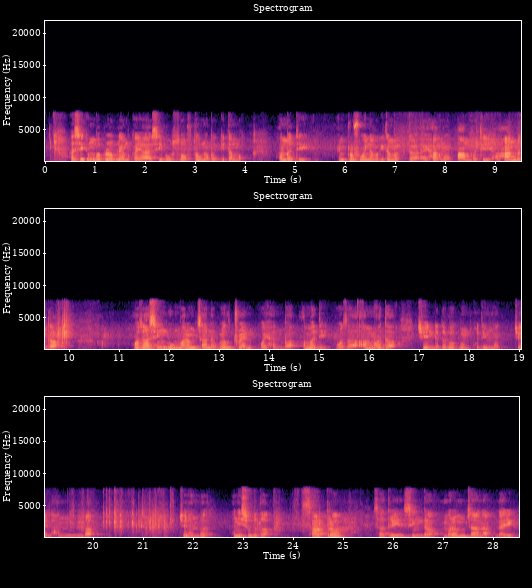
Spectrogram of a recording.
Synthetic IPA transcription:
ɐsiɡumbɐpɾoblemkɐjaɐsibɐwsolpʰtownɐbɐɡidɐmɐk̚ | ɐmɐdiː | mpɾubojnɐbɐɡidɐmɐk̚tɐɐjhak̚nɐpambɐdiɐ̰hanbɐdɐ | od͡ʒasiŋdumɐɾɐmt͡ʃanɐweltɾenojhɐnbɐːmɐdiod͡ʒaɐ̰mɐdɐ | t͡ʃenɡɐdɐbɐɡunkʰudiŋmɐk̚t͡ʃelhɐnbɐ | t͡ʃelɦɐnbɐː | nisubɐdɐ | satɾɐ | satɾisiŋdɐmɐɾɐmt͡ʃanɐdajɾek̚

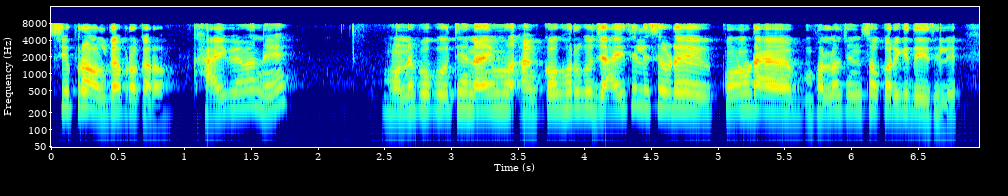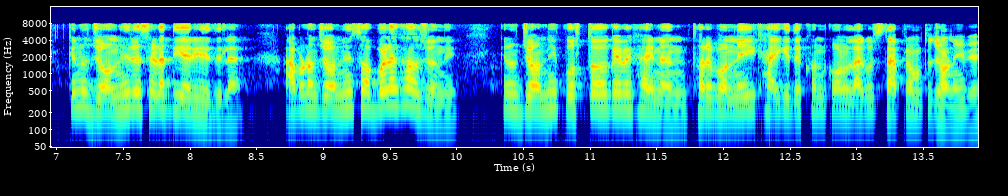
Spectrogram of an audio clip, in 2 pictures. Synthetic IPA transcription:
siɔpɾaɔlɡapɾɔkaɾɔkʰajbemane | mɔnepokɔkut̪ʰienaɦĩmũʔaŋkɔɡʱɔɾɔkud͡ʒajt̪ʰiliseuɽekɔɽ̃ɔɽabʱɔlɔt͡ʃinsɔkɔɾikid̪ejt̪ʰile | kint̪ud͡ʒɔnɦiɾeseʈat̪ijaɾiɦed̪ʰilaa̰pɔɽ̃ɔd͡ʒɔn̤isɔbeɭekʰawd͡ʒʰɔnt̪i | kint̪ud͡ʒɔnɦipust̪ɔkɔkebekʰajnanit̪ʰoɾebɔnekikʰajkid̪ekʰɔnikɔɽ̃ɔlaɡut͡ʃʰi̥t̪apɾamɔt̪ɔd͡ʒɔɽ̃ajbe

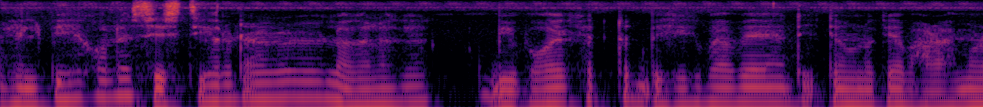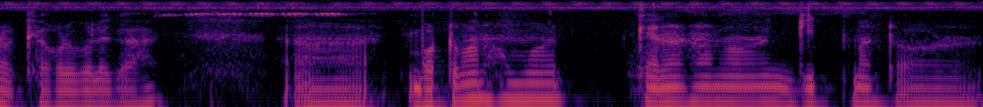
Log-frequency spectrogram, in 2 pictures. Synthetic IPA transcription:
ɦelpixɔkɔlɛsɹistiɦɔlɔtaɹɔɹlɔɡɛlɔɡɛ | bibɔxjakʰɛtɹɔt̚bixikbʱabɛteʊ̃lʊkɛbʱaɹxɔmɔɹɔkʰːjakoɹibɔlojkaɦɔj | bɔɹtɔmanxɔmɔjɔt | kɛnɛdʱɔɹnɔɹɡitmatɔ̰ɹ

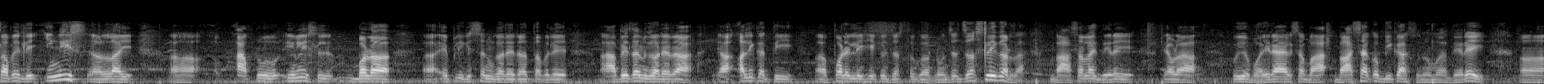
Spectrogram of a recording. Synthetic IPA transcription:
t̪ʌpaĩleʔiŋɡlislaj | apʰnoiŋɡlisbʌɽʌ | eplikesʌnɡʌɾeɾʌt̪ʌpaĩle | abed̪ʌnɡʌɾeɾʌ | ʔʌlikʌt̪i | pʌɽelekʰekod͡zʌst̪oɡʌrnuɦunt͡sʰʌd͡zʌsleɡʌrd̪a̰bʱasalajd̪ʱeɾʌj | ewɽaɦujobʱʌiɾaɦekot͡sʰʌbʱasakobikasɦunumad̪ʱeɾʌj

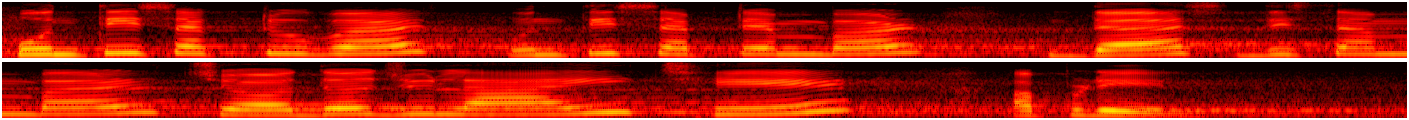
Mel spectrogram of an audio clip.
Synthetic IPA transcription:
unt̪isəkʈubəɾ | unt̪isːep̚ʈembəɾ | d̪əsdisəmbəɾt͡ʃɔd̪əd͡ʒulajt͡ʃʰe | əpɾel

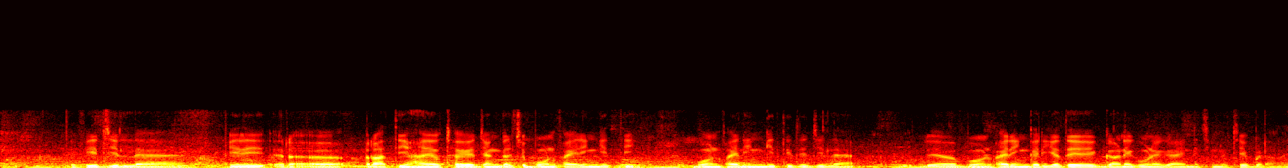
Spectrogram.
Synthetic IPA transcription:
t̪eːpʰɪɾd͡ʒɪlɛː | pʰɪɾ | ɾaːt̪iːɦãːẽʊt̪ʰːed͡ʒəŋɡəlt͡ʃboːnpʰaːɪɾɪŋɡkiːt̪iːboːnpʰaːɪɾɪŋɡkiːt̪iːt̪eːd͡ʒɪlːɛː | boːnpʰaːɪɾɪŋɡkəɾɪjaːt̪eːɡaːɽ̃ẽːkoːɽ̃eːɡaːenːẽːt͡ʃnt͡ʃeːbəɽãːnẽ

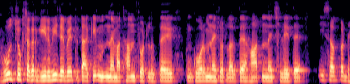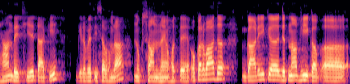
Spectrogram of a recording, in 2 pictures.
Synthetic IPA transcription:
bʱuːlt͡ʃʊksəɡəɾɡiɾbʱid͡ʒebet̪et̪aːkinəjmət̪ʰəmt͡ʃoːʈləɡt̪e | ɡoːɾmnə̃jt͡ʃoːʈləɡt̪eɦãːt̪ʰnəjt͡ʃʰilet̪e | isəb̚ʱpəɾd̪ʱjaːnd̪et͡ʃʰiet̪aːki | ɡiɾbeːt̪isəbɦəmɾanʊksaːnːə̃ɦoːt̪eɛʔo̰ːkəɾbaːd̪ɡaːɽiked͡ʒɪt̪nabʱikəb

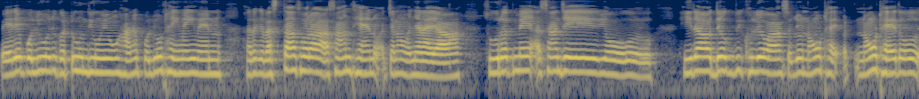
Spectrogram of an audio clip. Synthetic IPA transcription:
pɐɦɪɾepʊlijũd͡ʑuɡʱɐʈũɦũːnd̪ijũɦʊjũɦaːɽ̃ẽpʊlijũʈʰaːĩʋɐĩʋɐɲənɪ̆ | hɐɾkɾɐst̪at̪ʰoːɾaaːsaːnt̪ʰijaːɪnɪɐ̰t͡ɕəɽ̃ʋɐɲənaːɦjaː | suːɾət̪mẽʔɐsãd͡ʑeːɪɦo | hiːɾaʊd̪ʱjoːɡ̚bɪkʰʊlijoaːɦsɐʄonɐoʈʰnɐõʈʰɐet̪ʰo

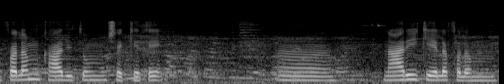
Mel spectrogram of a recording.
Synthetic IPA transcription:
pʰɐlɐmkaːd̪it̪umʃɐkʰjɐt̪eː | naːɾiːkeːlɐfʰɐlɐm

